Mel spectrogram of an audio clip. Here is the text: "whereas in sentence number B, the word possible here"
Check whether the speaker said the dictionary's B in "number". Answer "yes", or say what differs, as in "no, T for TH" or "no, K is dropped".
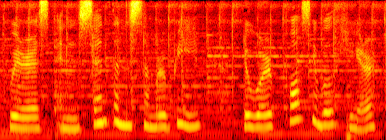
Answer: no, B is dropped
